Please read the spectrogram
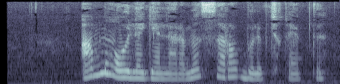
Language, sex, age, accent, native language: Uzbek, female, 19-29, Toshkent shahri, Uzbek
